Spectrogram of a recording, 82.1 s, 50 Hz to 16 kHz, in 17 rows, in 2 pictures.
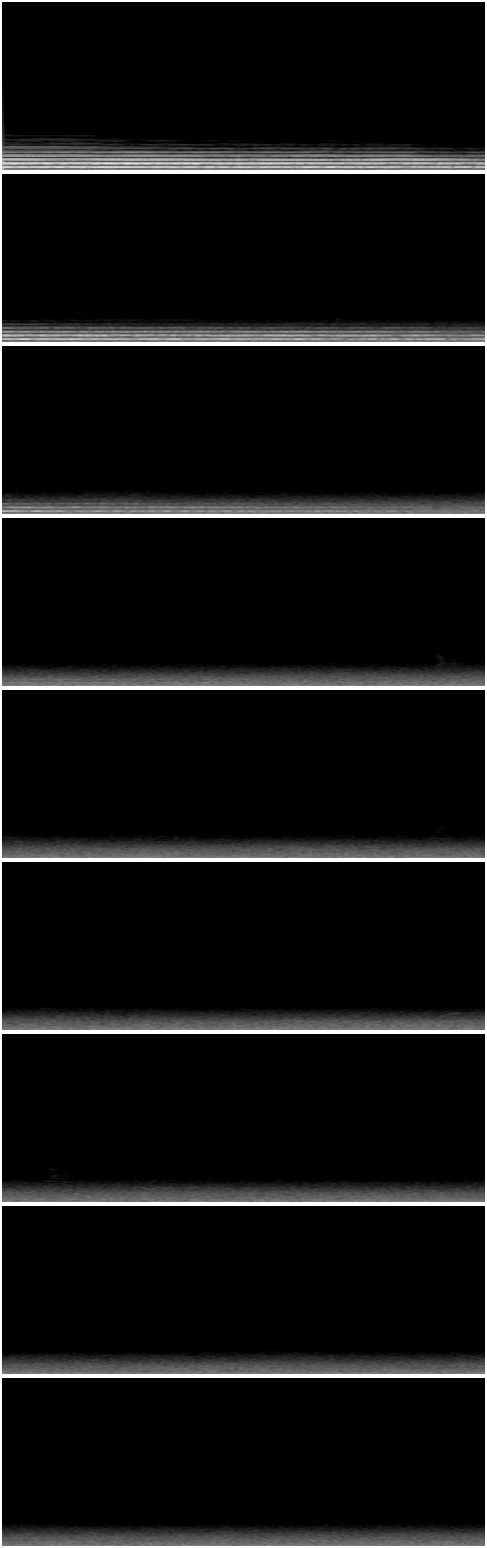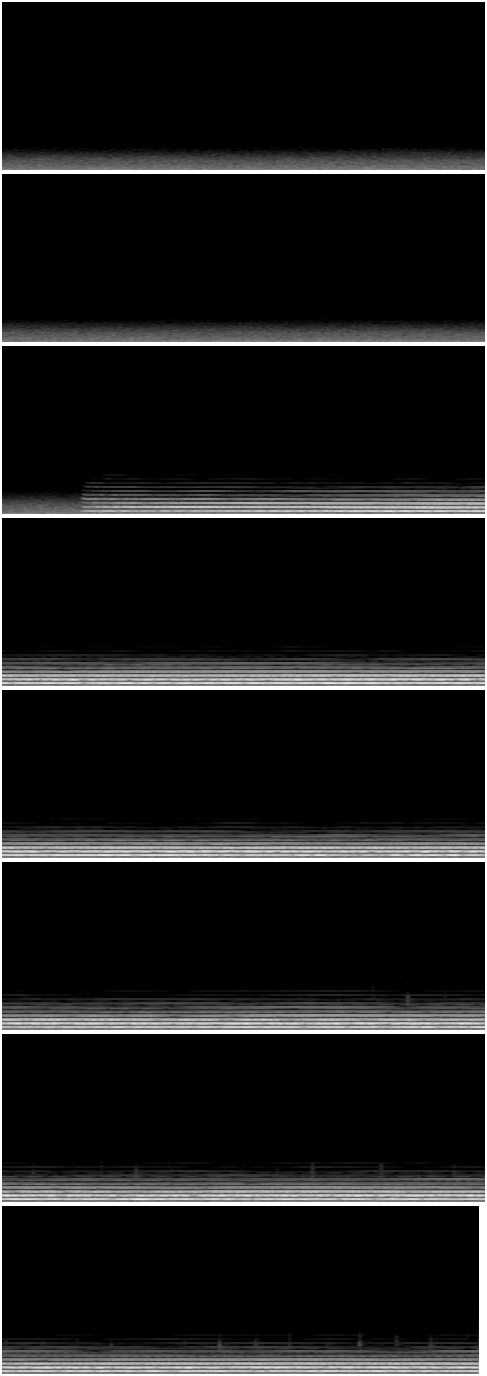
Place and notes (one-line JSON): {"title": "Umeå. Gammlia, Sirens test - Sirens test", "date": "2011-12-05 14:59:00", "description": "Sirens test. Emergency horns testing takes place every three months in the city on the first Monday of the month at 3pm. Stereo recording with Rode NT4.", "latitude": "63.83", "longitude": "20.29", "altitude": "64", "timezone": "Europe/Stockholm"}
